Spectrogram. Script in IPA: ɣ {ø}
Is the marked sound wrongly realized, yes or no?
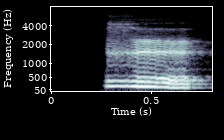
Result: no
